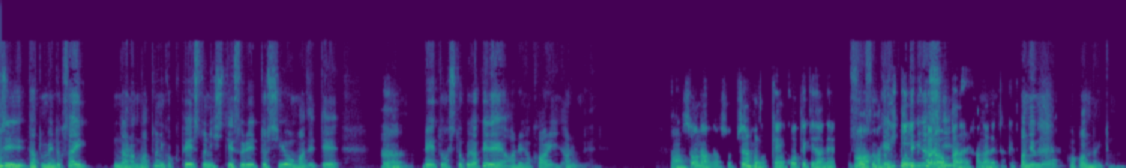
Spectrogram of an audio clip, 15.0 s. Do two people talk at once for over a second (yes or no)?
yes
